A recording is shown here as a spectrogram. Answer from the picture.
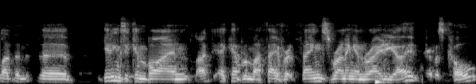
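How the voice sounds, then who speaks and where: Recorded with a dry, close sound and no echo, a man with a New Zealand accent speaks at medium pitch and a fairly quick pace. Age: 40s. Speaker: breakfast radio host. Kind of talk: casual interview chat. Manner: halting, many fillers and repeats.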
